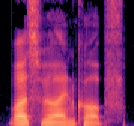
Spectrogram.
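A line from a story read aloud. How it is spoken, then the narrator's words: Very calm. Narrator (German): fragte er ganz ruhig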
